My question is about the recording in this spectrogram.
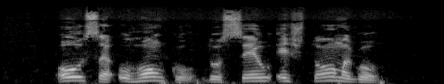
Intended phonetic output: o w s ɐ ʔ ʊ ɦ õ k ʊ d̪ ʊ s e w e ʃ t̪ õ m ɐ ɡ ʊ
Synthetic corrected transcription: o w s ɐ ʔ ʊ ɦ õ k ʊ d̪ ʊ s e w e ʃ t̪ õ m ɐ ɡ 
